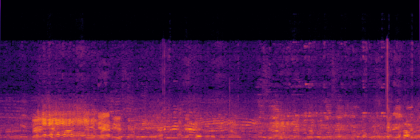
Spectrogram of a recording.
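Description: Goats bleat repeatedly amid a busy crowd of chattering voices at a large goat market in Umarkhed, Yavatmal district, the wavering cries rising over steady market noise.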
